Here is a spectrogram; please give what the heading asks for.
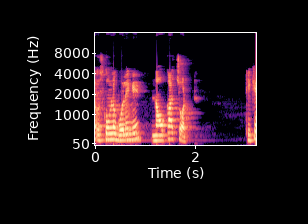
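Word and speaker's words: Nouakchott: तो मॉरिटानिया का जो कैपिटल और करेंसी है दोनों थोड़ा अजीब है प्रोनाउंसिएशन में। तो इसका जो राजधानी है उसको हम लोग बोलेंगे नौकाचोट, ठीक है, नौकाचोट।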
